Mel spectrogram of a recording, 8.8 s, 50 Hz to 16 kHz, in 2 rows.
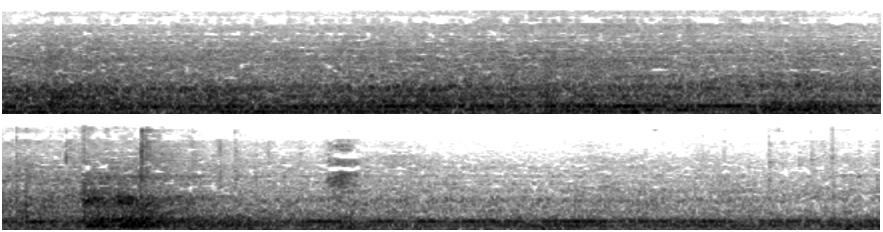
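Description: A London Underground Piccadilly line 1973 Stock train pulling out of the platform and running into the tunnel, a steady rumble that drops a little over the last couple of seconds, with a brief thump about five seconds in.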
